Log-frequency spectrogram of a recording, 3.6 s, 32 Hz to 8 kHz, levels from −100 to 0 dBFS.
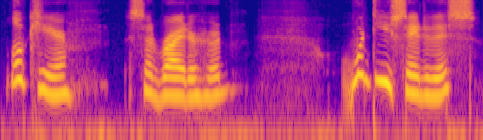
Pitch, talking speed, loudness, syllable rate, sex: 230 Hz, 165 wpm, -18 LUFS, 5.5 syllables/s, female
